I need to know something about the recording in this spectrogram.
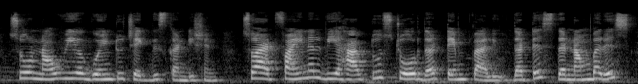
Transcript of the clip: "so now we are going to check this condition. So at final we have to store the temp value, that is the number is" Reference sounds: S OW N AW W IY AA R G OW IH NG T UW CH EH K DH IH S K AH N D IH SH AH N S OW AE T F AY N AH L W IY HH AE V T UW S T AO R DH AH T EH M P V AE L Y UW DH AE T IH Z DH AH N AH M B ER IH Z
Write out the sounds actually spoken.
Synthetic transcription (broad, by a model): S OW N AW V IY AA R G OW IH NG T UW CH EH K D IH S K AH N D IH SH AH N S OW AE T F AY N AH L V IY HH AE V T UW S T AO R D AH T EH M P V AE L Y UW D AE T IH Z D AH N AH M B ER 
